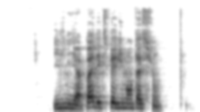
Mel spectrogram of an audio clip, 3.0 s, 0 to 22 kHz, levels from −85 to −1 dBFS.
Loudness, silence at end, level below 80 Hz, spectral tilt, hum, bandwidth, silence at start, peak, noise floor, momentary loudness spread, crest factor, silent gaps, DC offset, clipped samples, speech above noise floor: -20 LUFS; 0.6 s; -62 dBFS; -5.5 dB/octave; none; 16.5 kHz; 0.8 s; -2 dBFS; -62 dBFS; 14 LU; 20 dB; none; under 0.1%; under 0.1%; 42 dB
